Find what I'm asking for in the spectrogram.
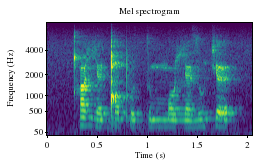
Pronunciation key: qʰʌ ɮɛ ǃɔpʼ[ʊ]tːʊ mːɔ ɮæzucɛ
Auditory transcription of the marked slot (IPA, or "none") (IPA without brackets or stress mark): ʊ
